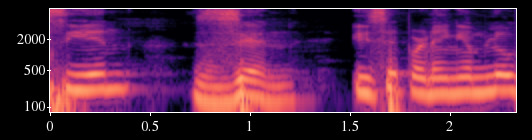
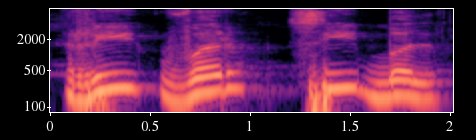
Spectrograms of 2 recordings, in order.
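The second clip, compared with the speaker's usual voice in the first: Reversible stretched very slowly, syllable by syllable; very slow sounding out; much slower than usual. Shown as a demonstration. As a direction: spell out reversible slowly as a teacher. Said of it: "तो पूरी meaning बन गई". (Reversible बहुत धीरे, अक्षर-अक्षर खींचकर)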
